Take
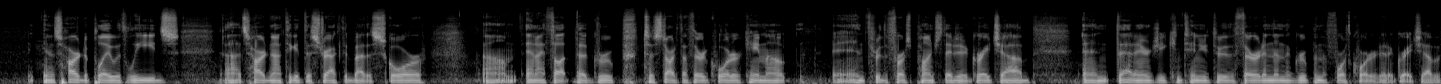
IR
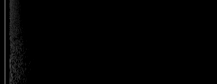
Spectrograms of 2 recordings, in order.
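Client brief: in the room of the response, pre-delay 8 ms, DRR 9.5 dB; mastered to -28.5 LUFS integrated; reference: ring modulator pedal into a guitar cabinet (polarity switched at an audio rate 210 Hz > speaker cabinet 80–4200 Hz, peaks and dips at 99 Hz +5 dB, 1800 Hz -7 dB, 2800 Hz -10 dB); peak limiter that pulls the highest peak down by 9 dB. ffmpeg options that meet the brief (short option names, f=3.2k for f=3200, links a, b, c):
-filter_complex "[0:a]alimiter=limit=-17dB:level=0:latency=1,asplit=2[a][b];[1:a]atrim=start_sample=2205,adelay=8[c];[b][c]afir=irnorm=-1:irlink=0,volume=-7.5dB[d];[a][d]amix=inputs=2:normalize=0,aeval=exprs='val(0)*sgn(sin(2*PI*210*n/s))':c=same,highpass=80,equalizer=f=99:t=q:w=4:g=5,equalizer=f=1.8k:t=q:w=4:g=-7,equalizer=f=2.8k:t=q:w=4:g=-10,lowpass=f=4.2k:w=0.5412,lowpass=f=4.2k:w=1.3066,volume=2.5dB"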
